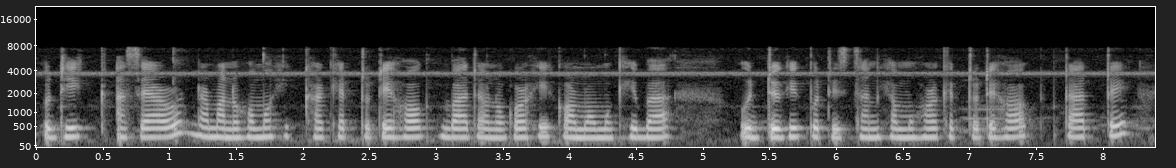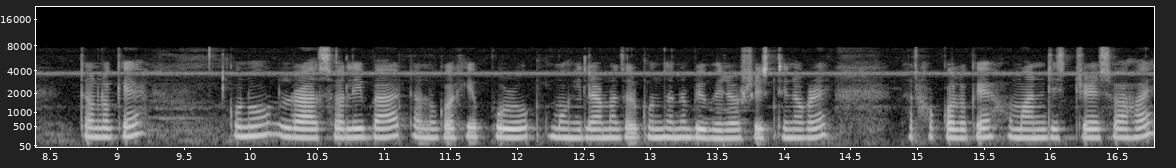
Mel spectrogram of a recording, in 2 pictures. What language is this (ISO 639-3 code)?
asm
